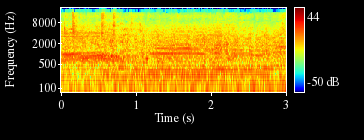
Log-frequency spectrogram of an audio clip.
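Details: Loud continuous engine and traffic roar with music layered over it, and no animal voice audible.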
